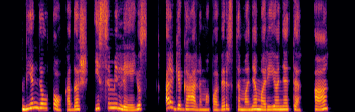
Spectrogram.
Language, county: Lithuanian, Utena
